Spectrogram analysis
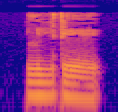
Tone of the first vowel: low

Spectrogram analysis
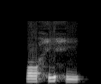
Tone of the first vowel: low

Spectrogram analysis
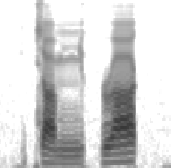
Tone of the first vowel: low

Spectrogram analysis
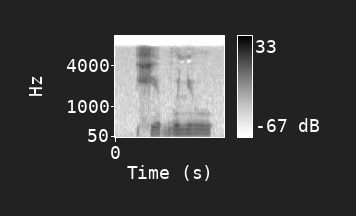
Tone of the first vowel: low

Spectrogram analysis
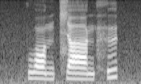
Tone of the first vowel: low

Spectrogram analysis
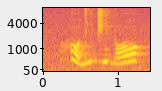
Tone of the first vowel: falling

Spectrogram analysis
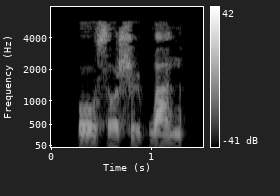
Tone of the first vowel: falling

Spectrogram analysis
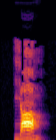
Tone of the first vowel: falling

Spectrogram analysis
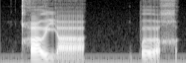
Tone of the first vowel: high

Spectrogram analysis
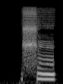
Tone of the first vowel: high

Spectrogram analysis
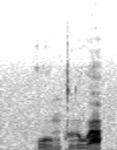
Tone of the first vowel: low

